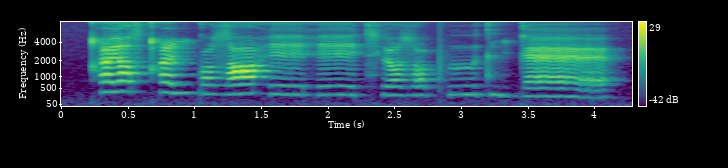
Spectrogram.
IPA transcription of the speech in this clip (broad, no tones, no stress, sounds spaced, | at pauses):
qʰ eː sˤ qʰ iː ɡ o zˤ ɑ h eː h eː t͡sʰ ø zˤ o pʰ ɯː t ŋ i ɡ æː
